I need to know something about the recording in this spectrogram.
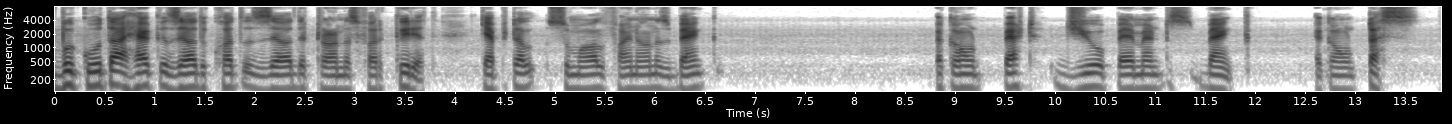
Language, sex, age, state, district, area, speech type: Kashmiri, male, 30-45, Jammu and Kashmir, Bandipora, rural, read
